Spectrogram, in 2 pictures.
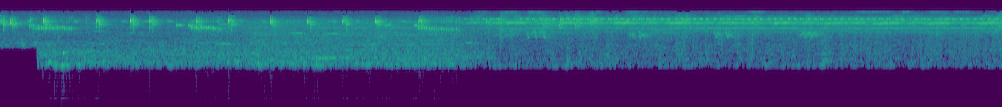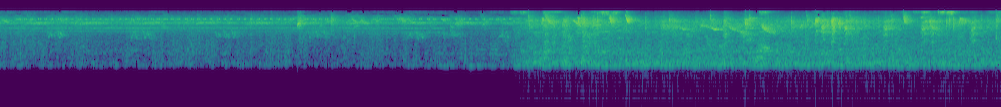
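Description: Wild birds calling in a forest. First comes a series of about a dozen sharp, high, descending chirps. Then a steady high trill runs under a few faint notes, and for the last several seconds there is a dense, louder run of rapid high chirps.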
